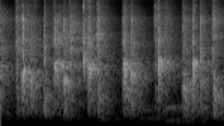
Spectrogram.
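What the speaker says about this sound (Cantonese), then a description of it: "再俾啲掌聲" A small live-house audience in a record shop claps for a harmonica guest, with about ten crisp, close claps in quick, slightly uneven rhythm and no talking.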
